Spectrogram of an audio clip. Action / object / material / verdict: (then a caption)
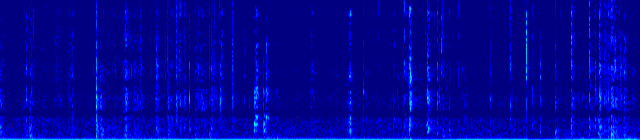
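scrape / bar of soap / soap / none. A metal utility blade scrapes and slices flakes and slabs off the face of a solid blue oval bar of soap held in the hand. Quiet, steady scraping is broken by many short, crisp, bright ticks and cuts as pieces are carved away.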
